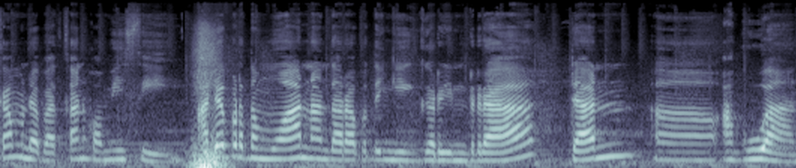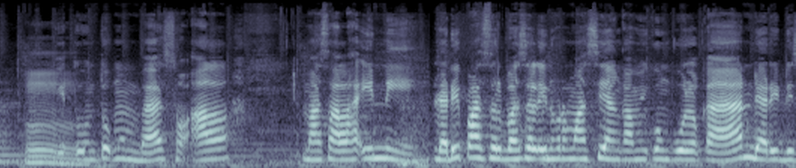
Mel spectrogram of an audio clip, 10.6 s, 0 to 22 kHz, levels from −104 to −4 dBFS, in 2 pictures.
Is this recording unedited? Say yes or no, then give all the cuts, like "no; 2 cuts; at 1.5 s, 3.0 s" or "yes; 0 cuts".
no; 2 cuts; at 1.2 s, 8.1 s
